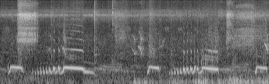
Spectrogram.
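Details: Barbary dove cooing steadily, a recording meant to set local doves calling. Phrases repeat about every three seconds, each a short note, a fast throbbing roll and a long sustained coo falling off at the end. Soft high chirping from other birds.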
